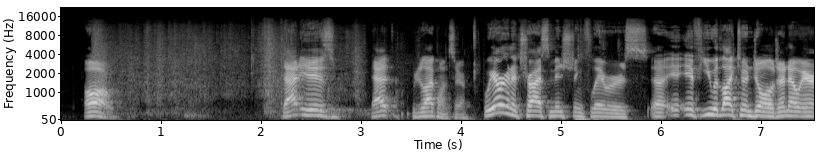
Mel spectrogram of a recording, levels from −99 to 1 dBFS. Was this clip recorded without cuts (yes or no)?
no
